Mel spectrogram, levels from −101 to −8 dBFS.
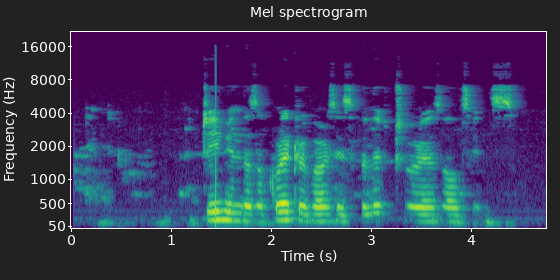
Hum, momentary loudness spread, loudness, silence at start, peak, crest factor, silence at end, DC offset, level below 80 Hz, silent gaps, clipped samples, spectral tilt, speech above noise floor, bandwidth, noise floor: none; 9 LU; -25 LUFS; 0.05 s; -6 dBFS; 22 dB; 0.3 s; under 0.1%; -64 dBFS; none; under 0.1%; -4.5 dB/octave; 30 dB; 13 kHz; -55 dBFS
